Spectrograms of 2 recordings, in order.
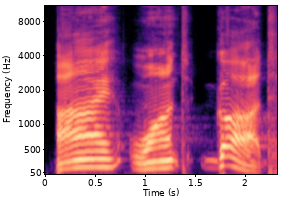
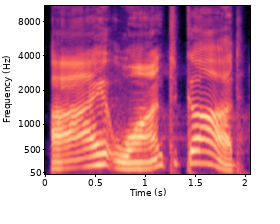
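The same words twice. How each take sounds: First: Slow declaration. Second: I want God said very slowly, each word weighed; slow, drawn-out declaration. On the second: Preacher leading the congregation in a slow declaration. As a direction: lead the room through I want God at a slow pace. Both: Shown as a demonstration. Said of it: "Say it with me".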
